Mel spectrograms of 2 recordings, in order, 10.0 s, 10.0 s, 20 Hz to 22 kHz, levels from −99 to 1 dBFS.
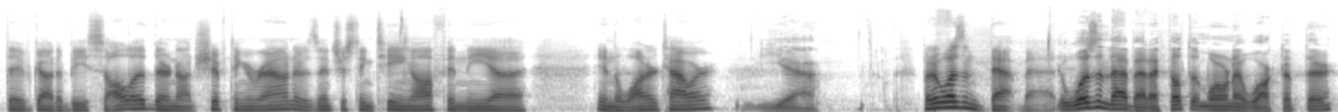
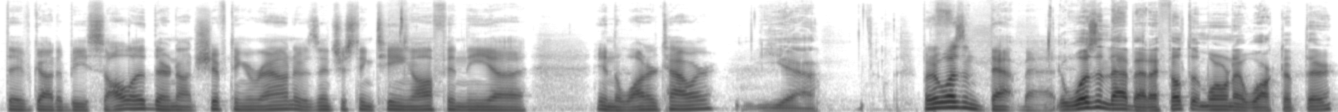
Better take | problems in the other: second | muffled; slightly; fading above 1.5 kHz

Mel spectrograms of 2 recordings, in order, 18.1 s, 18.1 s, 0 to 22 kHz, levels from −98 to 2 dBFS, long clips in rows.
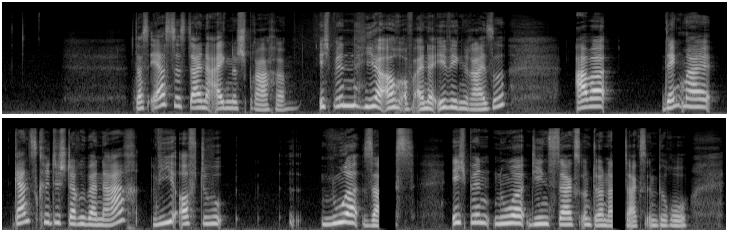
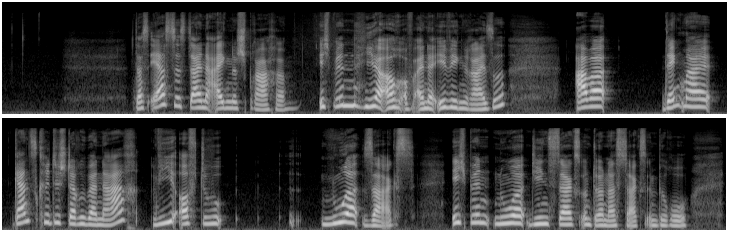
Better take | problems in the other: second | audio cutting out; at 14 s and at 17 s

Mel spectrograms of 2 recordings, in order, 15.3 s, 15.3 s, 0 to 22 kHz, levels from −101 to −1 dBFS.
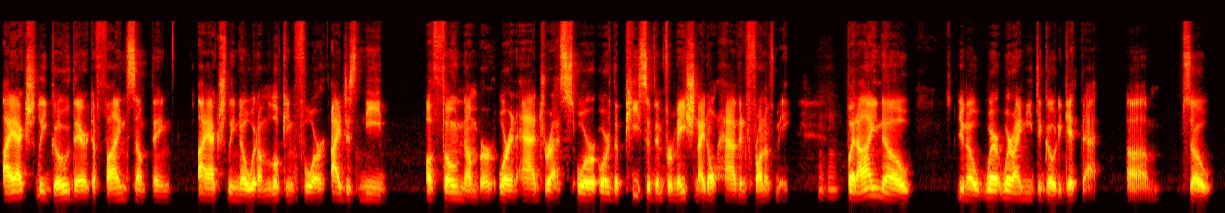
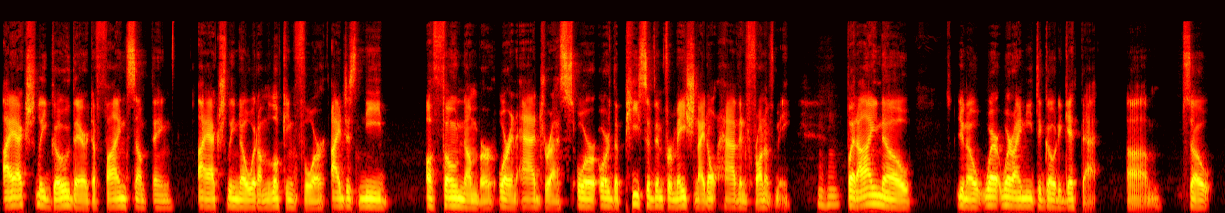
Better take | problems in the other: second | thin; very; fading below 350 Hz

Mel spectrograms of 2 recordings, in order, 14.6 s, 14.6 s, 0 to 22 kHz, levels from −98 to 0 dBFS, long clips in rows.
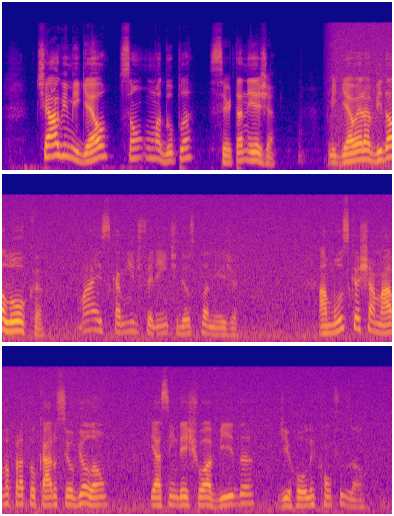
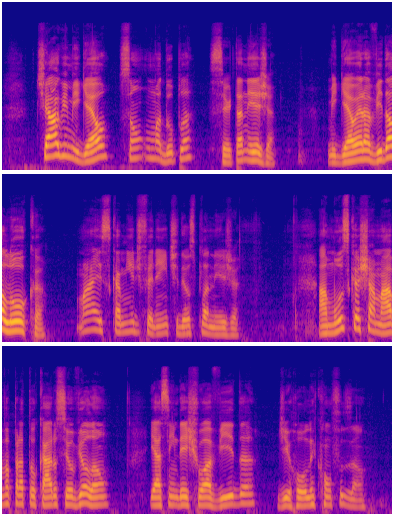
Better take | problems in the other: second | hiss; noticeable; from 4 s on; 15 dB below the speech

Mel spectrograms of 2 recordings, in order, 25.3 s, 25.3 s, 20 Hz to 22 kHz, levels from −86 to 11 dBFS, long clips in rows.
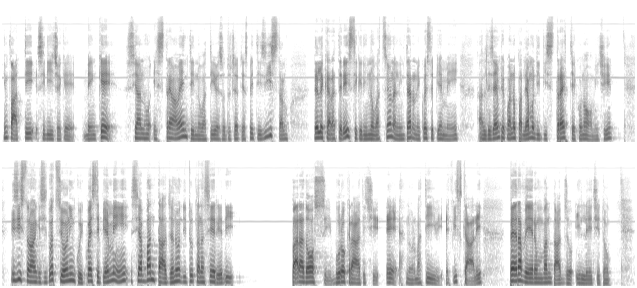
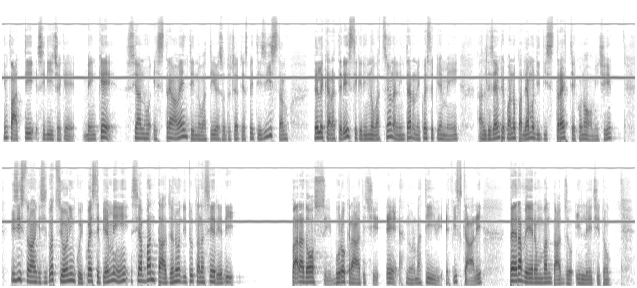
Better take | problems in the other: first | high-pitched whine; loud; throughout; 2.5 kHz, 7 dB below the speech; faint in the first

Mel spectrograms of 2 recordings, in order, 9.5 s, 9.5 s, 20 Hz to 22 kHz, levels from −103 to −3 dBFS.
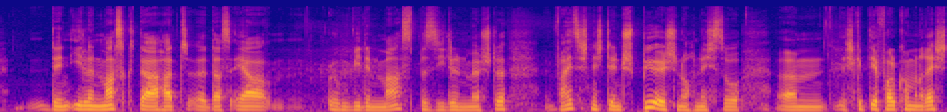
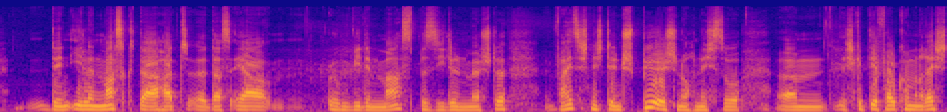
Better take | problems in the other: first | distortion; slight; 10 dB below the speech

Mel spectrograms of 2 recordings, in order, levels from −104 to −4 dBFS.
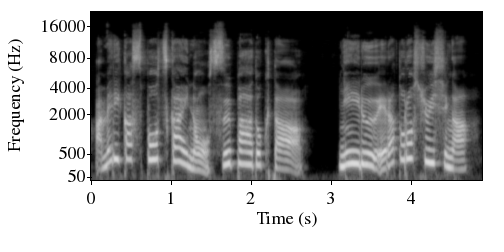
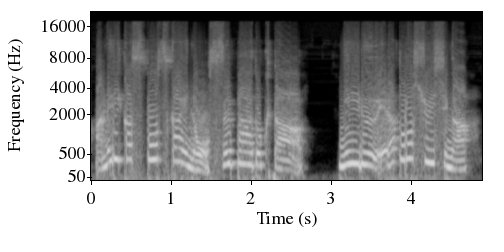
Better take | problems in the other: first | distortion; heavy; 4 dB below the speech

